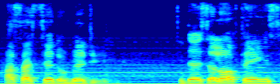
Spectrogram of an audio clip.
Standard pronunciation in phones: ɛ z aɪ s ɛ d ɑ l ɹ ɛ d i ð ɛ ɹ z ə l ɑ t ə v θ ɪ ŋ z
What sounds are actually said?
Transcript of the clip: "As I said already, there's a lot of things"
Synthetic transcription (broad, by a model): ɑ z aɪ s ɛ d ɑ l ɹ ɛ d i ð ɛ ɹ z ə l ɑ t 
